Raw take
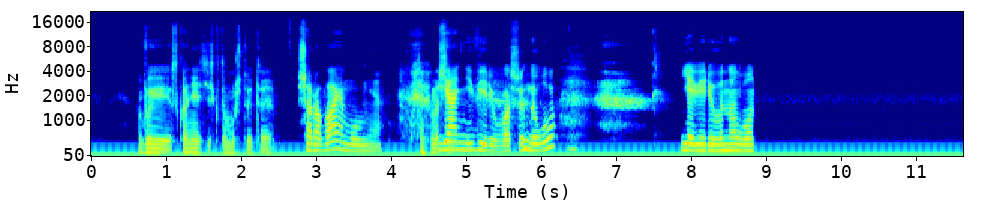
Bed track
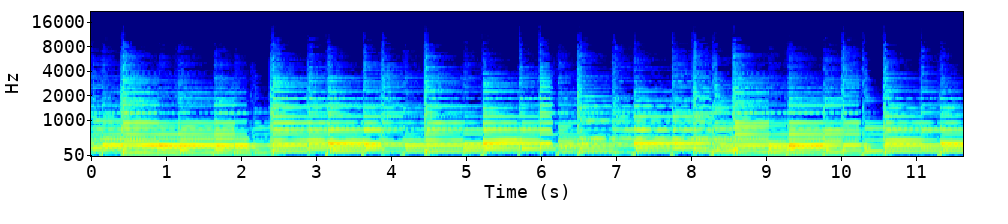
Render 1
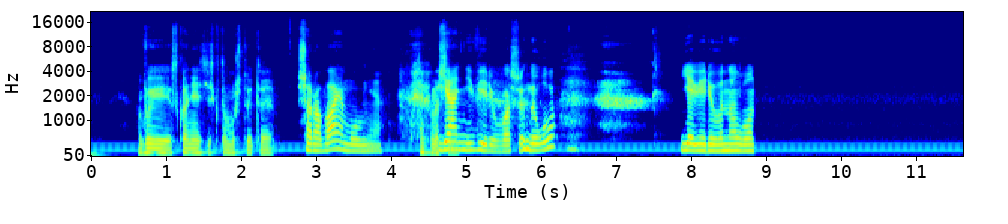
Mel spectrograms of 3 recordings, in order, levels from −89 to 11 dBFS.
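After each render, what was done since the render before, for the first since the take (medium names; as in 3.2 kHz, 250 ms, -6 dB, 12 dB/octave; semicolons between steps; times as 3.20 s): de-hum 60 Hz, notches 2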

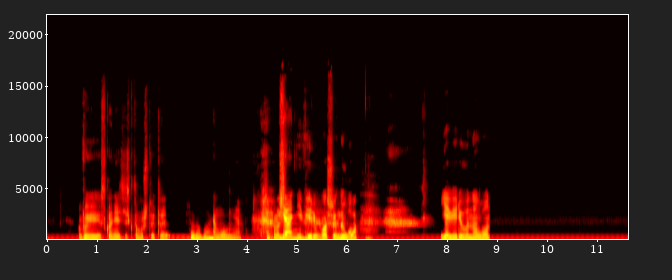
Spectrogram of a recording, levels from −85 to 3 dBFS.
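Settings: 2.35–3.31 s: resonant low-pass 480 Hz -> 200 Hz; 4.26–6.22 s: comb 6.2 ms, depth 85%; 6.88–7.39 s: Chebyshev high-pass 160 Hz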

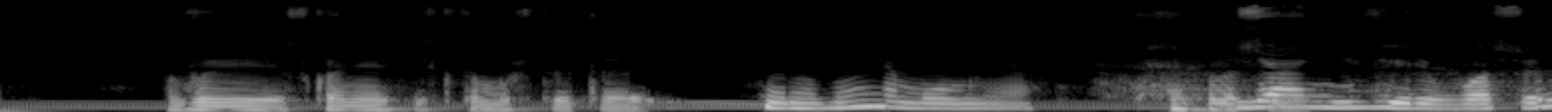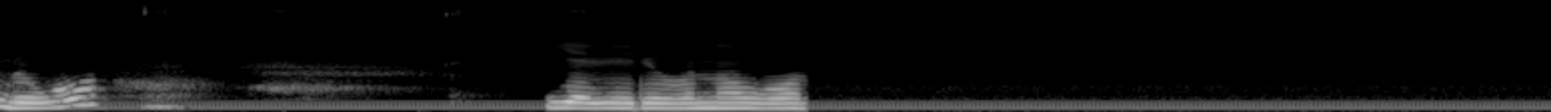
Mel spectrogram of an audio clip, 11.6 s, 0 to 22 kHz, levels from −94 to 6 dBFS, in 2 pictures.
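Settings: inverse Chebyshev band-stop 1.6–9.7 kHz, stop band 40 dB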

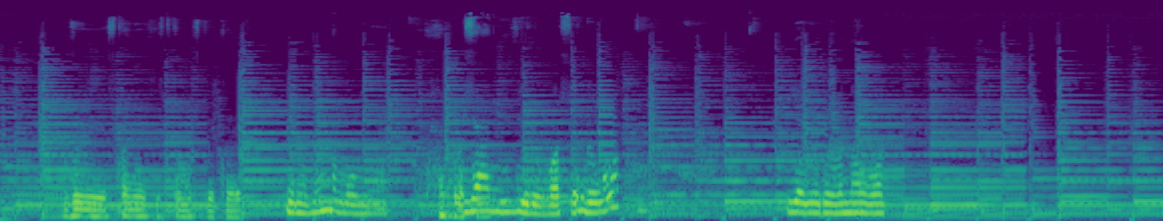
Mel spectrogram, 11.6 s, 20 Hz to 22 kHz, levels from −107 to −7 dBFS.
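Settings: add bed track -14 dB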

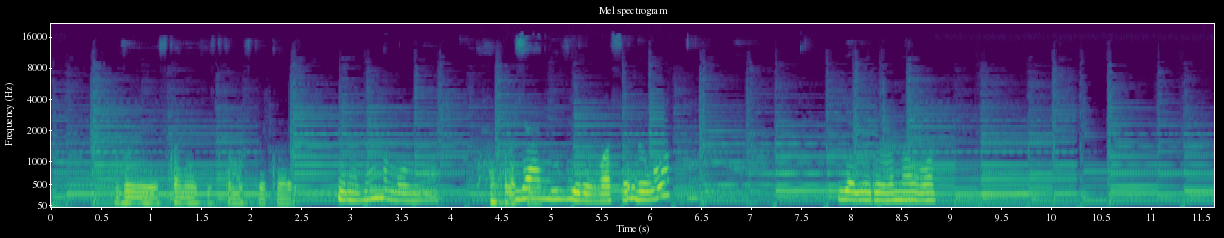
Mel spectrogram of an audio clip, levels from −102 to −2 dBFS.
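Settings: trim +6 dB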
